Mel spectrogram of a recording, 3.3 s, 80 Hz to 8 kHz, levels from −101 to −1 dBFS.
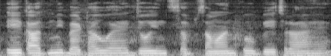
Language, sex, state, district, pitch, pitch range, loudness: Hindi, male, Delhi, New Delhi, 120 Hz, 115-125 Hz, -18 LUFS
